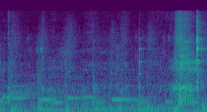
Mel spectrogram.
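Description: Background music playing, and near the end a loud, rasping eating noise as food is shoveled with chopsticks from a bowl held to the mouth.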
